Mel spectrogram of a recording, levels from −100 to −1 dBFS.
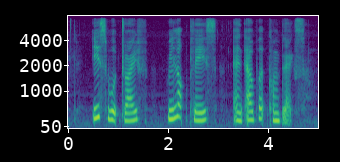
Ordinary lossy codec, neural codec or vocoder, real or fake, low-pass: none; vocoder, 22.05 kHz, 80 mel bands, Vocos; fake; 7.2 kHz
